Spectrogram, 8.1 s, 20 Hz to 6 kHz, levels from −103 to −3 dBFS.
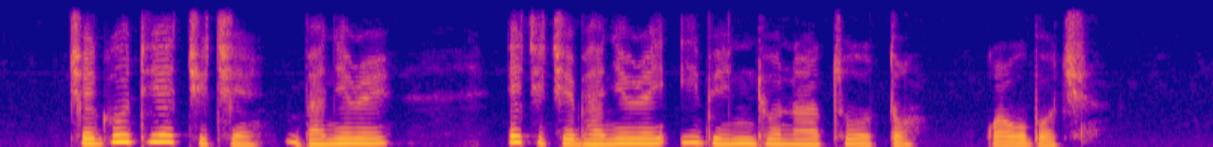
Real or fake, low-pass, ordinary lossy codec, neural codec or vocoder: real; 5.4 kHz; none; none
